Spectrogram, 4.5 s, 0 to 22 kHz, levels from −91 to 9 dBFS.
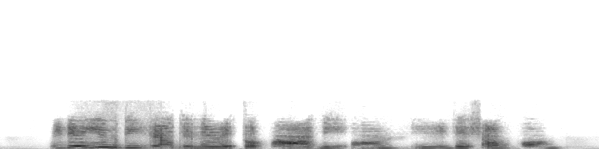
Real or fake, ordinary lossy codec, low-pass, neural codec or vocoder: fake; none; 7.2 kHz; codec, 44.1 kHz, 0.9 kbps, DAC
